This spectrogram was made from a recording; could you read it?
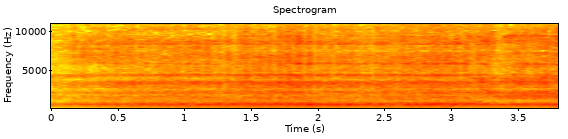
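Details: Viking (Stihl) mulching mower with Briggs engine, after carburetor refurb: constant high buzzing drone, slightly fast, no surging; smoke clearing after being tipped, light rattle from loose handlebars; runs well.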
